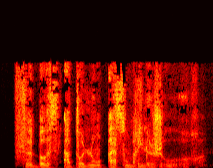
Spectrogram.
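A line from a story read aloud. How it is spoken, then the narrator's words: Murmured. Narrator (French): murmure Odysseus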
